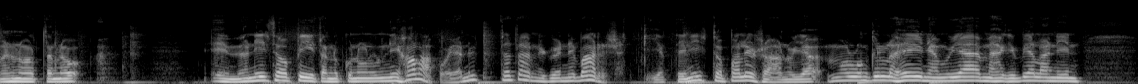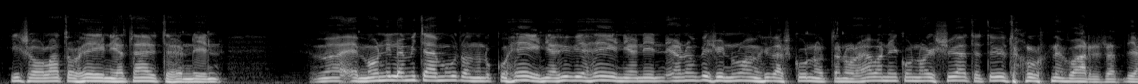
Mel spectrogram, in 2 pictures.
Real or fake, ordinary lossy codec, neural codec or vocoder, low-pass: real; none; none; none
